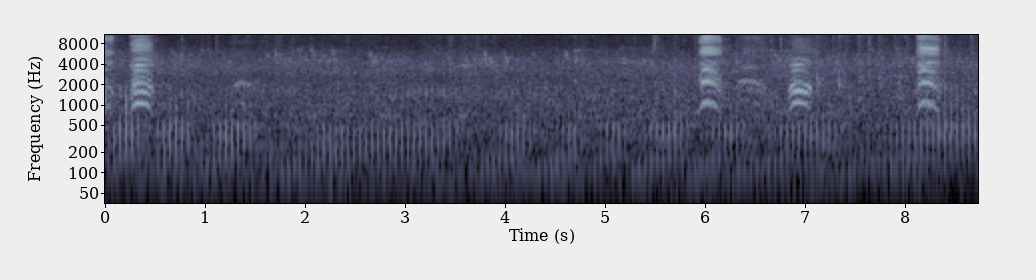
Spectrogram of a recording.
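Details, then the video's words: Black crows cawing outdoors: harsh, harmonic-rich caws, a single call near the start, then a cluster of three spaced about a second apart near the end, over a steady low throbbing hum throughout. "Crows Cawing Natural Sounds"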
